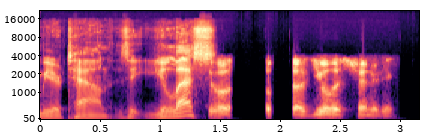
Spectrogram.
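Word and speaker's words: Euless: say the name of your town is it uless UL Trinity ulis Trinity okay so between Ulus Trinity High School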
